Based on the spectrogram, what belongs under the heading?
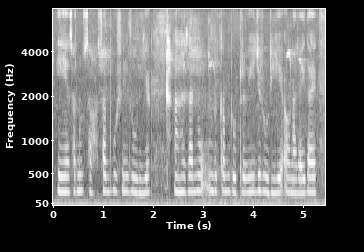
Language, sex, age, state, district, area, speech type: Dogri, female, 18-30, Jammu and Kashmir, Kathua, rural, spontaneous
